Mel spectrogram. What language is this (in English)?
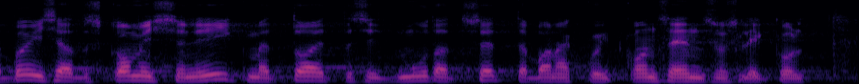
Estonian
